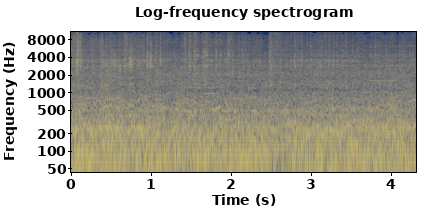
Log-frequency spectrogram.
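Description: Busy street ambience: a crowd's voices chattering over a steady low rumble of traffic.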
